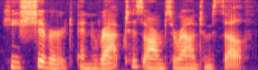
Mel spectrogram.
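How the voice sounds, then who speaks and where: A woman narrating a chapter of a novel in a steady storytelling manner, dropping to soft whispers for a character's thoughts. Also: fairly low pitch, moderate pace, gravelly, husky, dry recording. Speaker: audiobook reader. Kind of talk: scripted narration. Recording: dry, dull lo-fi recording.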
